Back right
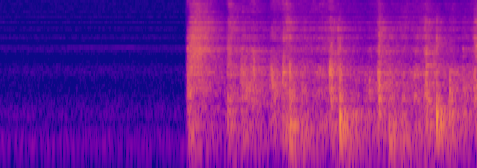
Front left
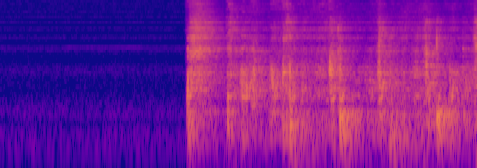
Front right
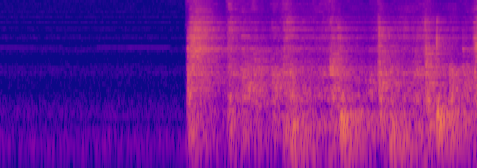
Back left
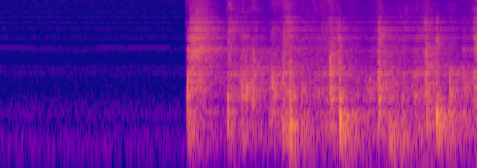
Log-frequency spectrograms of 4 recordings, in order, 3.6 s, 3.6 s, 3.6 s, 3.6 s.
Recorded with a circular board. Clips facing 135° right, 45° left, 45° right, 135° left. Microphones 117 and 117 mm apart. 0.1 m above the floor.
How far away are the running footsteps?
About 0.6 m.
